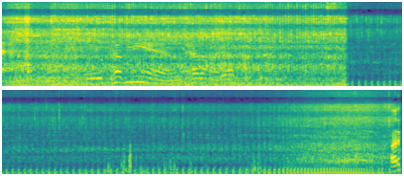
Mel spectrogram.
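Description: A tractor engine running, with voices calling over the rush of water for the first four seconds. Then an abrupt change to a motorcycle engine running with a quick, even beat, a little louder near the end, as the bike is worked through deep mud.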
